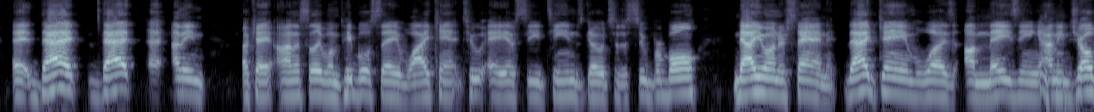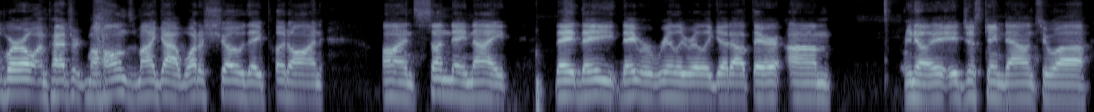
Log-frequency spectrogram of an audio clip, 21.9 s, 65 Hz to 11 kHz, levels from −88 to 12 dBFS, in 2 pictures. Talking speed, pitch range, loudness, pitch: 175 wpm, 130-145 Hz, -23 LUFS, 135 Hz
